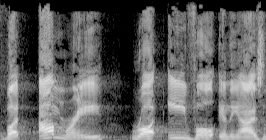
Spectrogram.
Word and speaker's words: Omri: His father's name was Omri. It's spelled O-M-R-Y. It's pronounced Omri.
